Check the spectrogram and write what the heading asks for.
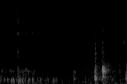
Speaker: Oh my goodness me. Do you hear that stomach rumbling? Oh, I've got egg sandwiches for lunch.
